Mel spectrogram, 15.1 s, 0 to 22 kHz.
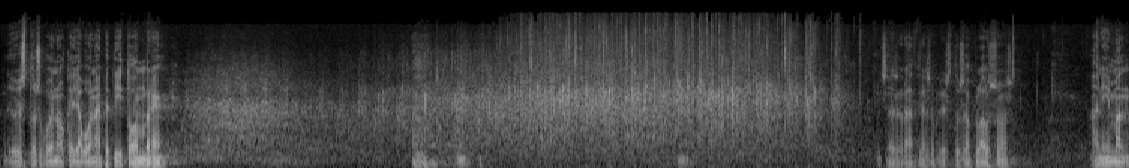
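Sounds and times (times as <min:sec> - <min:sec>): audience applauding: 0:03.2 - 0:11.7.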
